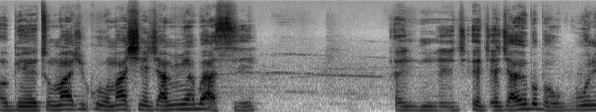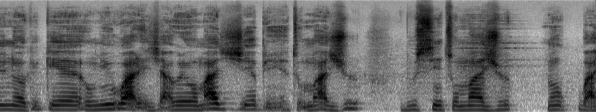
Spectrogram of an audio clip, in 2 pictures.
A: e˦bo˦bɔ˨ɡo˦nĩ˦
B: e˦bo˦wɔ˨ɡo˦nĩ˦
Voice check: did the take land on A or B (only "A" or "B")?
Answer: A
